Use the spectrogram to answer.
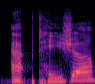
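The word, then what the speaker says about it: Aiptasia: of your other corals and it was called aptasia yeah but it's spelled like a i p t a s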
